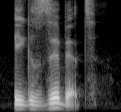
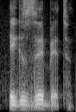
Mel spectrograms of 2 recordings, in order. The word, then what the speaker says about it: exhibit: 下一个 exhibit exhibit exhibit 注意 h 是不发音的，我们单词中间的 h 往往都是不发音的。 OK 啊，exhibit exhibit 当动词讲叫做展览展示，展览展示什么东西？当名词讲叫做展品，可以变复数 exhibits。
